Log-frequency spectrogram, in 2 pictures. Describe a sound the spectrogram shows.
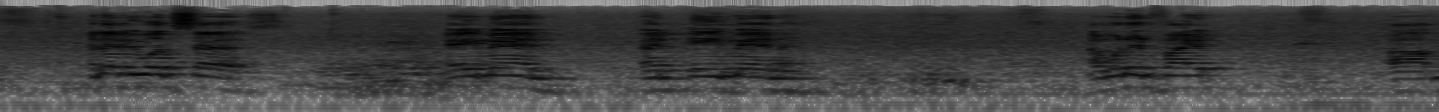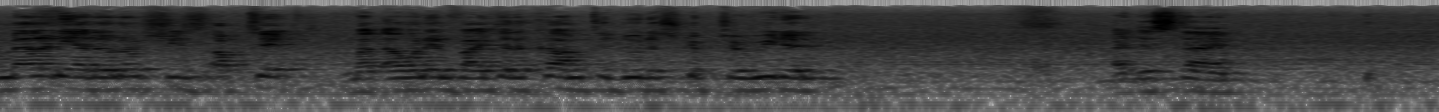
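A man speaks calmly and clearly nearby.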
